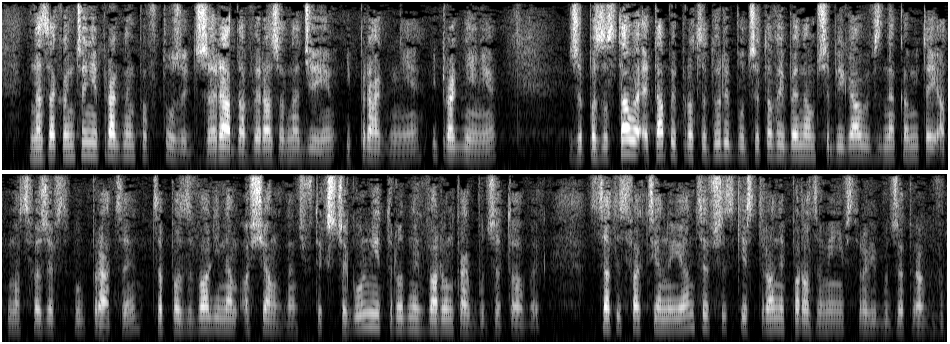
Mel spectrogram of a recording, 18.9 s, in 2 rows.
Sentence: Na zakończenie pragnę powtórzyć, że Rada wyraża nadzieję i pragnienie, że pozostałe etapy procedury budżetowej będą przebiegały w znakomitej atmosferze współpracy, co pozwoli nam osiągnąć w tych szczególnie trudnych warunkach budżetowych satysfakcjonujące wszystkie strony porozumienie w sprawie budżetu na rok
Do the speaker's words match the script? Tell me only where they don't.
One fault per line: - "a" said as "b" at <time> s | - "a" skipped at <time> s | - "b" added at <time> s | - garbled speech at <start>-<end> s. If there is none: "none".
- "na" skipped at 18.6 s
